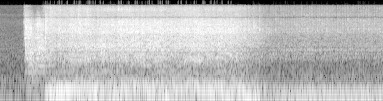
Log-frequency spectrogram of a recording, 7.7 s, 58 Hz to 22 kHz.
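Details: Ford Cortina Mk5 2.3 Ghia being broken for spares: it starts straight up and revs, then idles with a raspy chuffing puff on each firing beat, an exhaust leak (exhaust blowing).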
